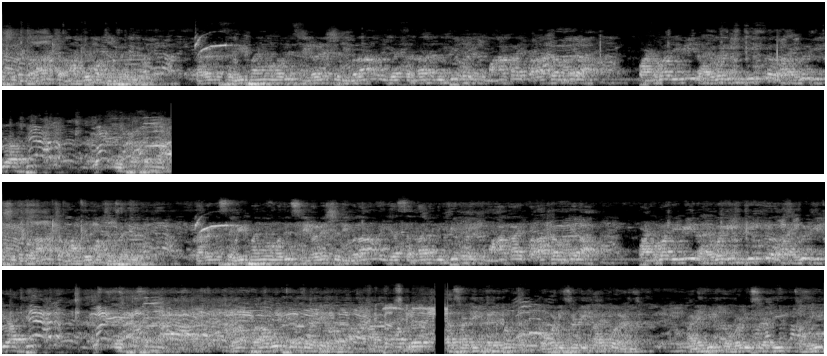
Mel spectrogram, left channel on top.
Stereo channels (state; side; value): drops out; left; at 10.0 s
